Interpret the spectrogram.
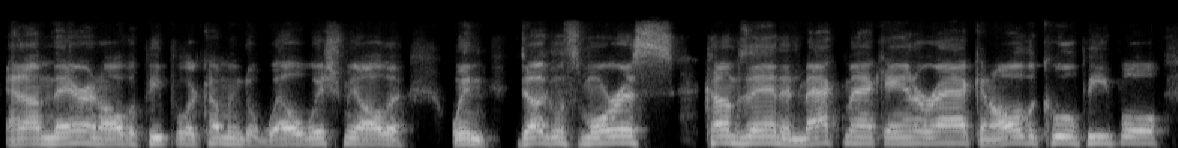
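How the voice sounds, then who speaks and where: A man's voice: a little high, flat delivery, normal speed, hardly any pauses. A man in his forties co-hosting a podcast, rambling through crude jokes and stories with many fillers. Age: 40s. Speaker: podcast co-host. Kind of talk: casual profane banter.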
